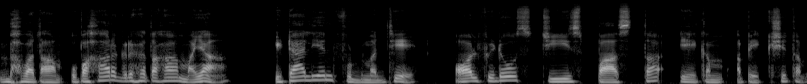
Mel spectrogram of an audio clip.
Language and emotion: Sanskrit, neutral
